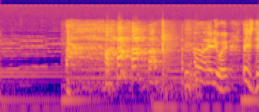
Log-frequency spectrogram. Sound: Buzzy laughs

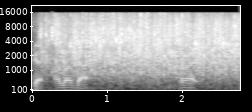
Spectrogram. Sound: audience clapping

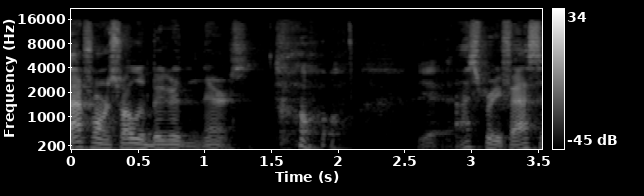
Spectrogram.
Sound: laughs

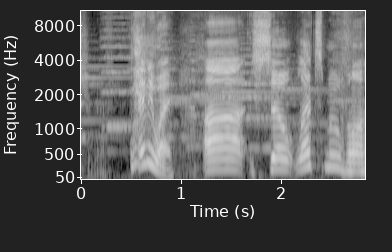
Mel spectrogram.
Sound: laughs

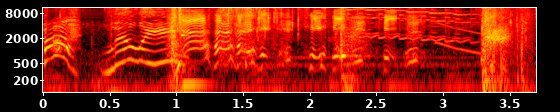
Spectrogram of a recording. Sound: Lily laughing

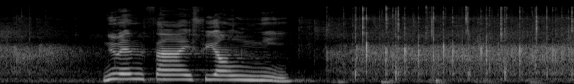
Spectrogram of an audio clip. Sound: audience applauding

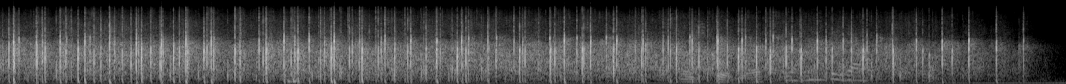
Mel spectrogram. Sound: applause

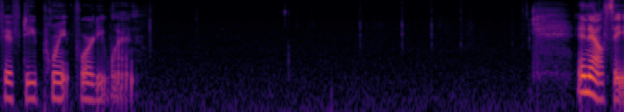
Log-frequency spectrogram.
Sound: silence

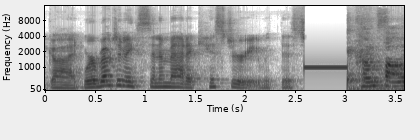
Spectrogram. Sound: beep

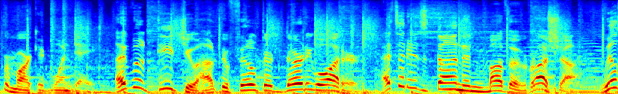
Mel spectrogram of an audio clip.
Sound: Russian accent

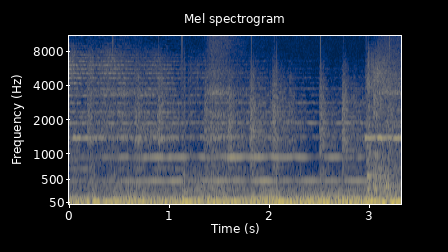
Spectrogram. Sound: heavy breathing

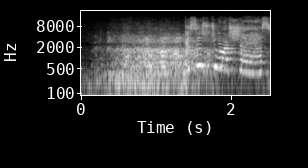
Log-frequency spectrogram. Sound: audience laughing

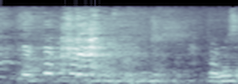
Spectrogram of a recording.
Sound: laughter

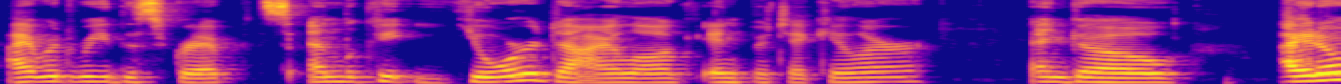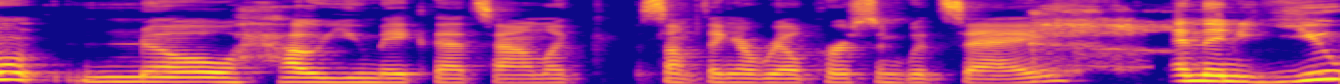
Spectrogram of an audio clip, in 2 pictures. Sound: laughter

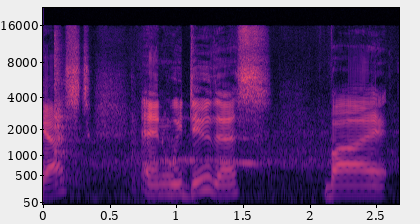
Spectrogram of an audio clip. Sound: door creaking

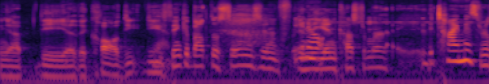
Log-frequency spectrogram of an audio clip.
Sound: murmur

